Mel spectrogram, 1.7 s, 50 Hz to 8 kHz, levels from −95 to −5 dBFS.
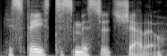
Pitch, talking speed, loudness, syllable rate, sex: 120 Hz, 180 wpm, -19 LUFS, 5.2 syllables/s, male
